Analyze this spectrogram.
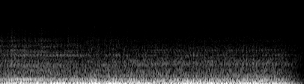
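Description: Mercedes-Benz Vario truck's diesel engine and road noise heard inside the cab while driving: a loud, steady low rumble that drops away just before the end.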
